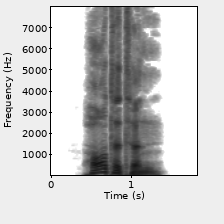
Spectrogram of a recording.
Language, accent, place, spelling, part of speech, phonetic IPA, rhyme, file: German, Germany, Berlin, horteten, verb, [ˈhɔʁtətn̩], -ɔʁtətn̩, De-horteten.ogg
- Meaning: inflection of horten: 1. first/third-person plural preterite 2. first/third-person plural subjunctive II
